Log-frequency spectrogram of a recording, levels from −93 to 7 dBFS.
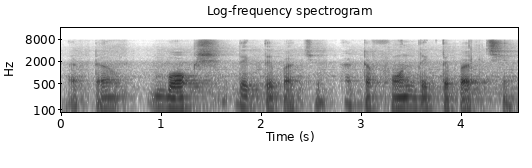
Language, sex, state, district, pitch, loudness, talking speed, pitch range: Bengali, male, West Bengal, North 24 Parganas, 105 Hz, -21 LUFS, 105 wpm, 100-105 Hz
